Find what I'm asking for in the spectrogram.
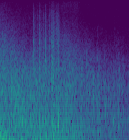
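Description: Dense rapid gunfire in a squad-based shooter video game, loud and continuous bursts with overlapping shots, no talk over it.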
